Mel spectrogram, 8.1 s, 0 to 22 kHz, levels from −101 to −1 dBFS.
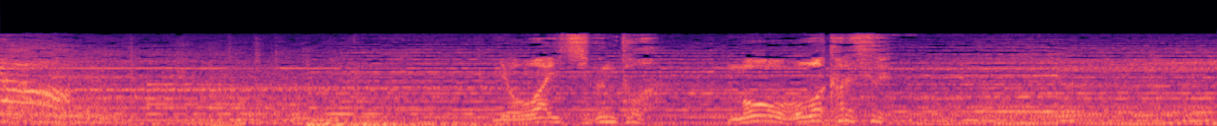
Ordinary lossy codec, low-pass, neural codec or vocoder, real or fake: MP3, 32 kbps; 7.2 kHz; vocoder, 44.1 kHz, 128 mel bands every 512 samples, BigVGAN v2; fake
